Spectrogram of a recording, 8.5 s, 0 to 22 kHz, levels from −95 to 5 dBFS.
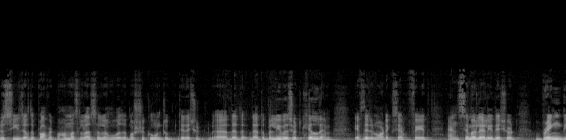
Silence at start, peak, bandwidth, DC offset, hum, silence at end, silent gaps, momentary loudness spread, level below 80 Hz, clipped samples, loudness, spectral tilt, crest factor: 0 s; -14 dBFS; 10.5 kHz; under 0.1%; none; 0 s; none; 12 LU; -50 dBFS; under 0.1%; -32 LUFS; -7.5 dB/octave; 18 dB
